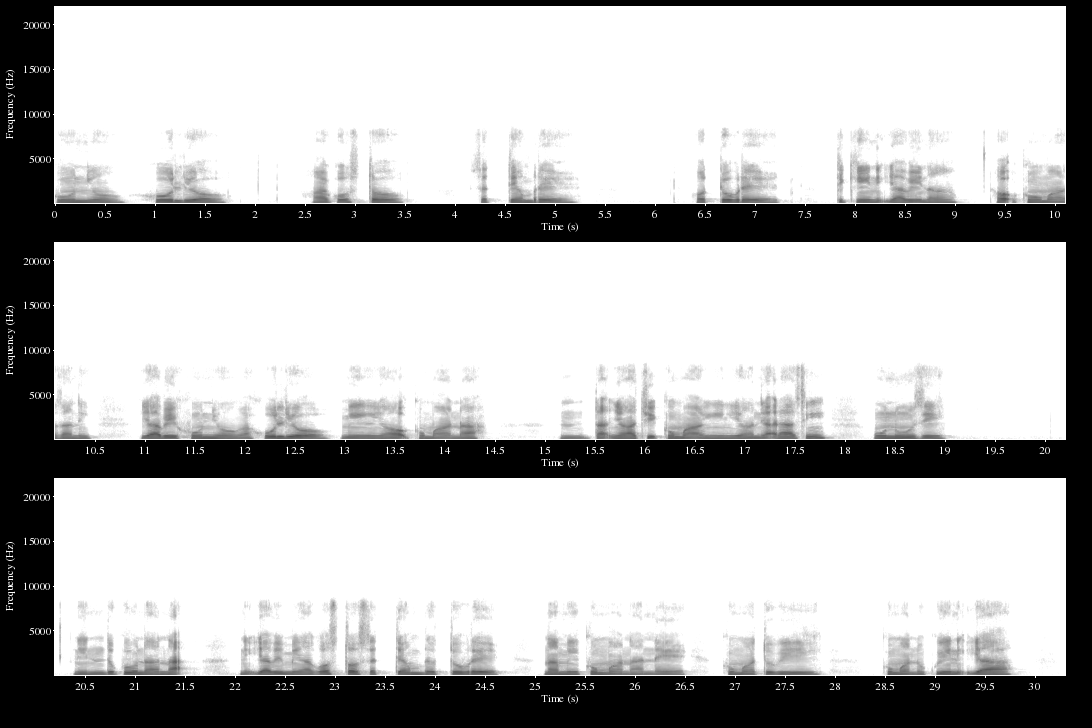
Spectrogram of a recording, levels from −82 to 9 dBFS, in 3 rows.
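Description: At 8.57 to 8.63 s the speech turns briefly rougher and grainier. This is a lost packet rebuilt from error correction: the missing audio was replaced by a low-bitrate backup copy carried in the following packet. There is no gap, just a coarser stretch that fits two 20 ms frames. The same thing recurs at 13.77 s, 17.55 to 17.57 s, 23.89 to 23.91 s, 25.71 to 25.81 s, 27.75 to 27.85 s and 29.15 to 29.17 s. The longer patches at 25.7 and 27.8 s each span three packets. On a spectrogram these spans show smeared, noisier harmonics below the call's 8 kHz ceiling. The waveform has no dropout.

At 17.53 to 17.57 s comes a short concealed packet loss. About 20 ms of audio never arrived, and the receiver filled it by extending the preceding sound before blending back in through the error-corrected frame. It is heard as a brief smear. A second, larger instance at 23.85 to 23.91 s covers about 40 ms and gives a wobble. 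On a spectrogram each one shows as a short band of texture carried over from the sound just before. The waveform shows a brief stretch continued from the preceding sound.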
